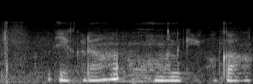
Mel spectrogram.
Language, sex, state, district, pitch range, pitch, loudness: Telugu, female, Andhra Pradesh, Annamaya, 175-190 Hz, 180 Hz, -16 LUFS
